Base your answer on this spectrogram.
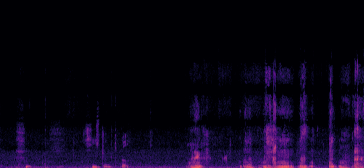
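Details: Pig-like noises from an English Bulldog lying on his back: quiet snuffles at first, then a burst of rapid low snorting grunts, with a person's voice in the background.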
